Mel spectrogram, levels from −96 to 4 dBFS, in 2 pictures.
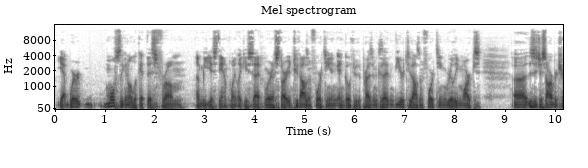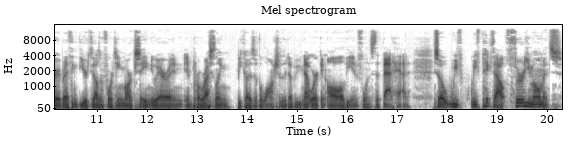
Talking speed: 225 wpm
